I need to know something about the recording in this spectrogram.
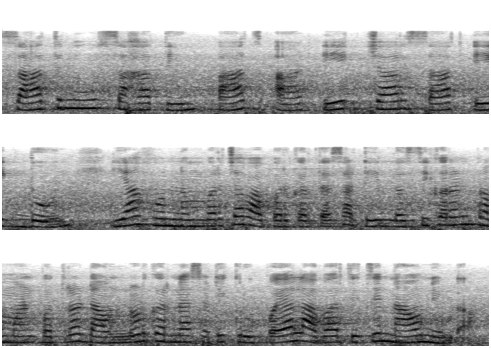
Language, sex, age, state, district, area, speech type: Marathi, female, 18-30, Maharashtra, Sindhudurg, rural, read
